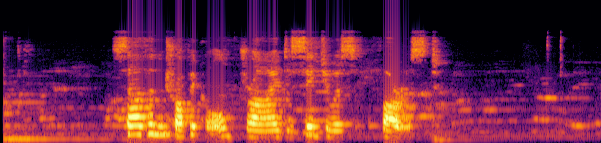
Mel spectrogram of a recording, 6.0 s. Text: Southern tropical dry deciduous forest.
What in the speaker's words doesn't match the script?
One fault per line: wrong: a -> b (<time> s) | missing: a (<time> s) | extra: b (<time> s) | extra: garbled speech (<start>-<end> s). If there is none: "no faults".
no faults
